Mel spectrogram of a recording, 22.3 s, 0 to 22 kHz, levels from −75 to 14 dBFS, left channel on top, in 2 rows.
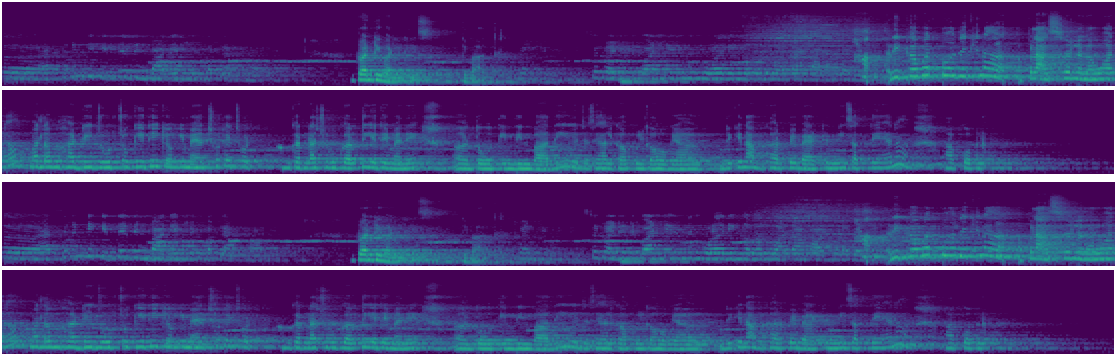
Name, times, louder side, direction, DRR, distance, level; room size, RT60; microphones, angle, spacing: voice 1, 0.0-2.6 5.2-10.0 12.2-12.6 13.7-13.8 15.8-16.3 20.9-21.0, right 2 dB, 45° right, -1 dB, 2.5 m, -42 dB
sound 1, 0.6-0.8 1.4-3.9 4.1-5.0 5.4-7.9 8.4-9.8 10.3-12.7 13.1-15.8 16.4-17.8 18.3-18.9 19.1-19.5, right 2 dB, 65° right, 2.6 m, -50 dB
voice 2, 3.5-4.3 4.6-5.0 6.2-6.3 8.5-13.6 13.9-21.0, left 1 dB, 25° left, 5 dB, 0.9 m, -28 dB
sound 2, 7.0-10.3, left 3 dB, 65° left, 3.1 m, -47 dB
14.5 x 12.0 x 8.5 m, 2.4 s
head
